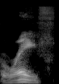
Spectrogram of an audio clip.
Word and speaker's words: Ralph: It's I guess it's pronounced Rafe, but Ralph Fiennes.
